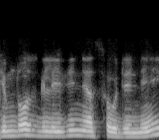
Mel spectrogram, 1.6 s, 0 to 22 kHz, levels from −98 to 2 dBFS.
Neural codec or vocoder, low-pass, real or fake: none; 7.2 kHz; real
